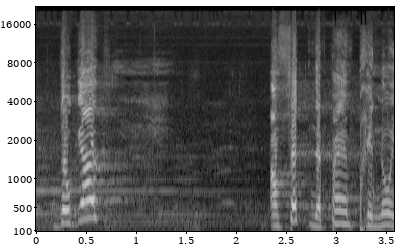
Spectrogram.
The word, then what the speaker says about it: Dogad: Dogade Dog deux syllabes 5 lettres.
